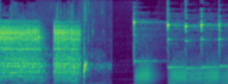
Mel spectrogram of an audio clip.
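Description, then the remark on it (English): Two rushing whooshes end in a sharp little pop as a bunch of paper flowers pops out of the end of a trick wand after the spell 'Abracadabra', followed by bright, ringing, buzzy tones with a steady twinkling pulse. “At last, a bunch of paper flowers popped out of the end of the trick wand.”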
